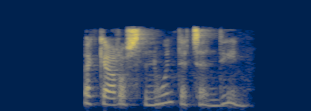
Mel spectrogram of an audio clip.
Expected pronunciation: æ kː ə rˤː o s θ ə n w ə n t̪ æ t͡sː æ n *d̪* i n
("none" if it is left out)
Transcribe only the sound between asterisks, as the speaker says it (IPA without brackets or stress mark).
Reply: d̪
